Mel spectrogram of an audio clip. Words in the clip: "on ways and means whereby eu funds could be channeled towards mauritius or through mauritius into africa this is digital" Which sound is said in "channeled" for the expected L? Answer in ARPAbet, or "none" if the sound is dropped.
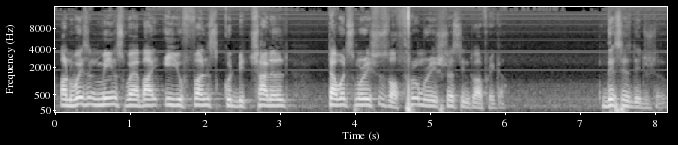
L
